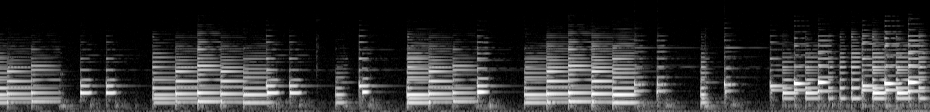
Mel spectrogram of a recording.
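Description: Solo upright piano playing short phrases of repeated chords separated by brief pauses, then quicker, higher running notes in the last few seconds.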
